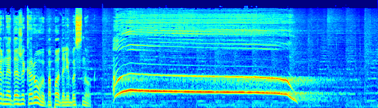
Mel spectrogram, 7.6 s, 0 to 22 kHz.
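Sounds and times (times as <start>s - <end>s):
speech: 0.0s - 2.1s
loud wolf howl echoing in a tunnel: 2.3s - 6.5s.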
